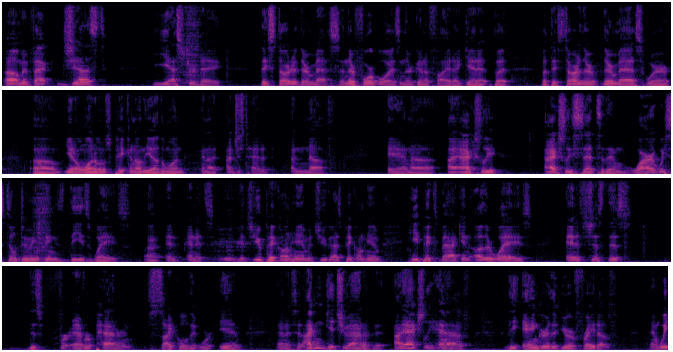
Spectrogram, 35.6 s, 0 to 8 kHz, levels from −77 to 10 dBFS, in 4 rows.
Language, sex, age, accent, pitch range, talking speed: English, male, 30-49, American, 100-120 Hz, 195 wpm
